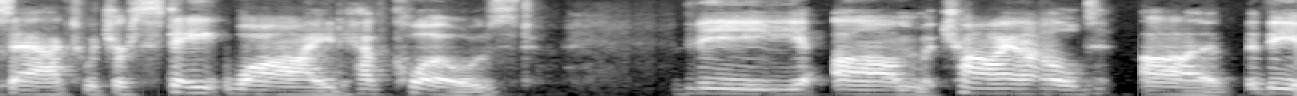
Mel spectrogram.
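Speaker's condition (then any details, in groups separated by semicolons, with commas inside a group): No condition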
